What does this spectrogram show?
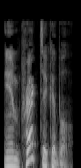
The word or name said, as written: impracticable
